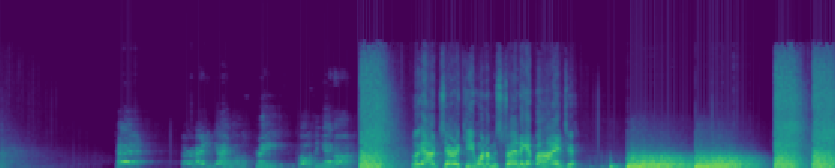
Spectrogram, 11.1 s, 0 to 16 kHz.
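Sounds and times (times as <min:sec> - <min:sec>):
speech: 0:02.8 - 0:07.8
loud carbine rifle gunshots: 0:04.8 - 0:05.4, 0:08.2 - 0:11.1.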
